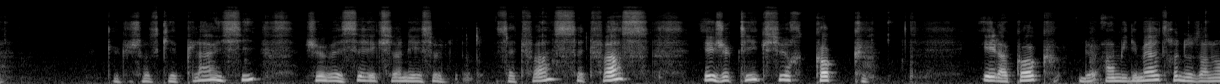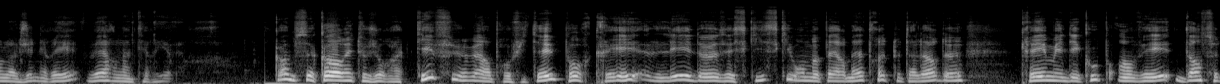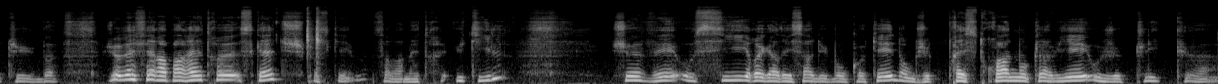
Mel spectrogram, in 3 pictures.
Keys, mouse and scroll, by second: 0.0-2.4 drag, 3.6 click, 5.2 ctrl+click, 5.8 click, 8.6 click, 11.8 click, 13.4 click, 14.7-17.0 drag, 14.7 typing, 27.0 click, 36.3 KP_3.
